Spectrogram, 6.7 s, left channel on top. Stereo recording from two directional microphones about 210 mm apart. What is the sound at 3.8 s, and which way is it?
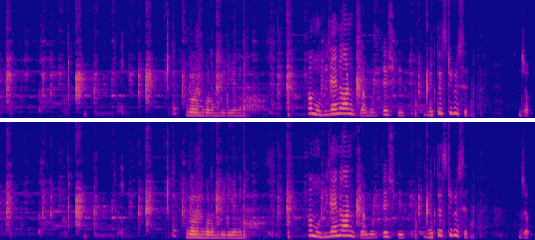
Speech, 20° left (ahead or behind).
